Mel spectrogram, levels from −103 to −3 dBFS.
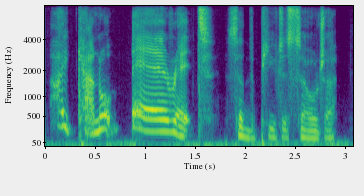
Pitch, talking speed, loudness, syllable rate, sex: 175 Hz, 155 wpm, -19 LUFS, 4.0 syllables/s, male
